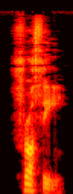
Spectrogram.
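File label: "frothy", Australian English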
